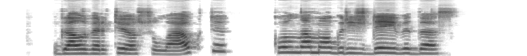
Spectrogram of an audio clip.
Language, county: Lithuanian, Vilnius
